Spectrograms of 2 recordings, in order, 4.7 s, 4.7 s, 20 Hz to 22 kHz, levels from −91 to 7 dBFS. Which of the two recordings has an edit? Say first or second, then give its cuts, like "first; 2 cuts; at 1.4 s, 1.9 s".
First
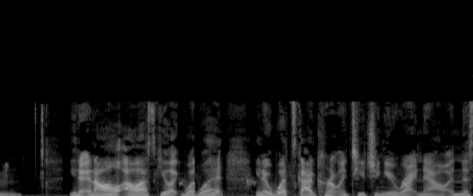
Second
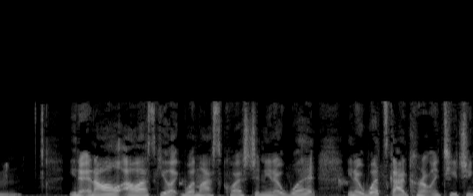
first; 1 cut; at 1.9 s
